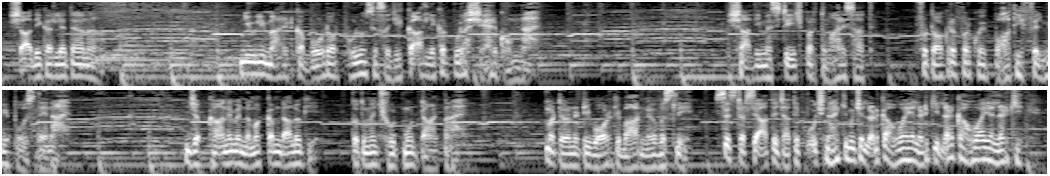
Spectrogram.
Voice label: Dialogue Ringtone; Super Khiladi 4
